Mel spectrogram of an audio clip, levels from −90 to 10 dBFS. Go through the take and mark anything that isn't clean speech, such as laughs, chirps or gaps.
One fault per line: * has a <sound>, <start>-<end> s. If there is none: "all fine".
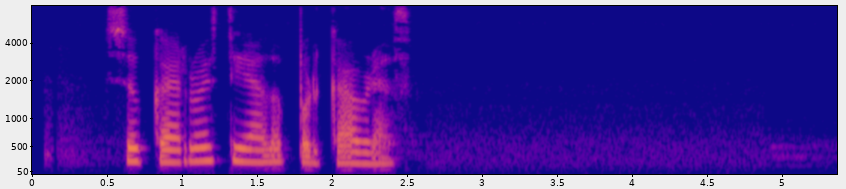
all fine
